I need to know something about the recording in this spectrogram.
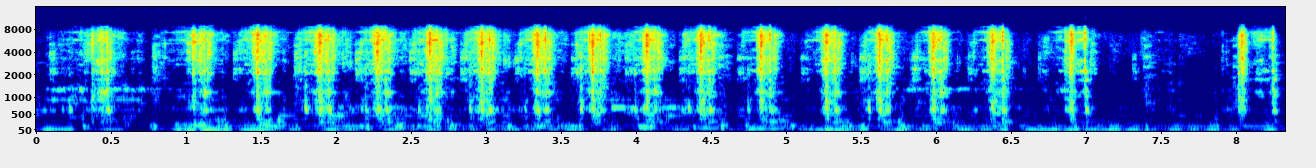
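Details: India-made replica sewing machine, flaw fixed, stitching thick leather: quick, even clicks at just under three a second, no binding or clatter; running smoothly.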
